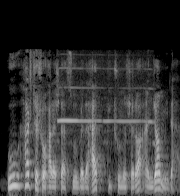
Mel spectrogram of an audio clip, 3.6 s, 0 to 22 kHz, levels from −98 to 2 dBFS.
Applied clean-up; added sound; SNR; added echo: none; Wind instrument, woodwind instrument; 13 dB; none.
